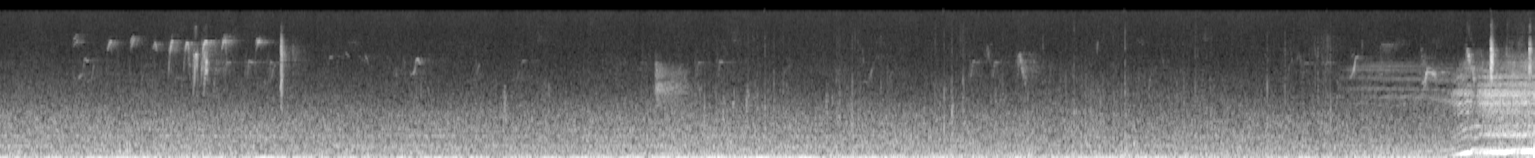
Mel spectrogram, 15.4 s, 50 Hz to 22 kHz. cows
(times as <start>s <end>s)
13.4s 15.3s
